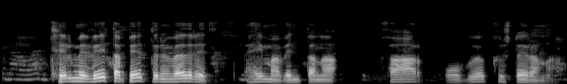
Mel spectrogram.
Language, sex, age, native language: Icelandic, male, 40-49, Icelandic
